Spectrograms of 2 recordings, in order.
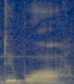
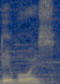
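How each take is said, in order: First: The name is said with a French pronunciation. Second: The name is said with a plain English pronunciation. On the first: This is how it is said in Louisiana. "for our Cajun French pronunciation" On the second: This is how it is said locally up there. "just plain Dubois"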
